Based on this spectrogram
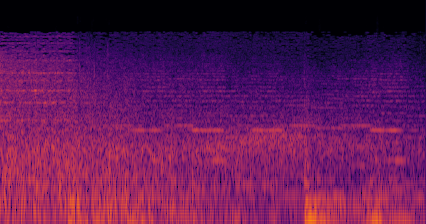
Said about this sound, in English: Moses would speak, and God would answer him in thunder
